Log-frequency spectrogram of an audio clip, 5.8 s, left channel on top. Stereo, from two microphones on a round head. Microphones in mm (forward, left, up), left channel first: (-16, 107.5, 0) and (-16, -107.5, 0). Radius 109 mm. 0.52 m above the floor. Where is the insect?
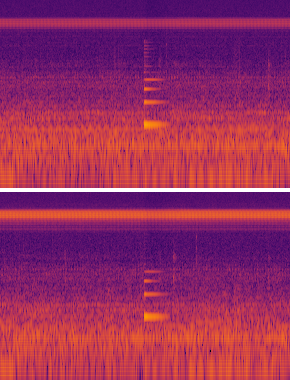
40° right (ahead or behind).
